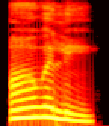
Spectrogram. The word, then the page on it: ಆವಲಿ: āvali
